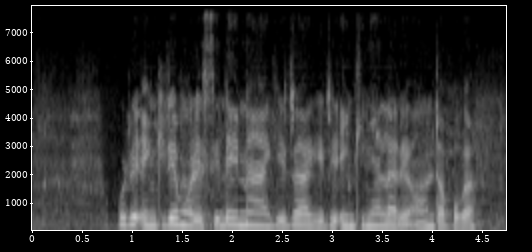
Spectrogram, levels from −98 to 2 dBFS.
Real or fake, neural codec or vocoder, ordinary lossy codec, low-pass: fake; codec, 16 kHz, 16 kbps, FunCodec, trained on LibriTTS, 50 frames a second; none; none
